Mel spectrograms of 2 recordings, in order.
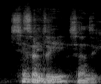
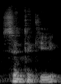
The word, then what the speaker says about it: Syntyche: Euodia and Syntyche. Syntyche. Yeah. We didn't have to look up how to pronounce that.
